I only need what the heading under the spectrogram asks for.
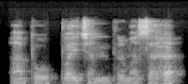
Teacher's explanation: Apaha Y becomes Apo Y because the Visarga becomes O because of Sandhi.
